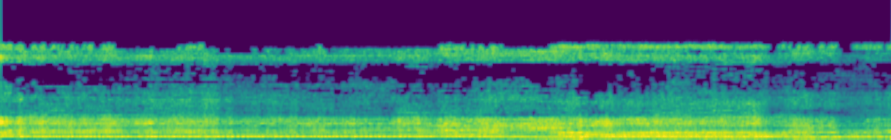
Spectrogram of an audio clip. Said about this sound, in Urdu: ایک دفعہ نعرہ تو لگائے علی کے نام کا،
